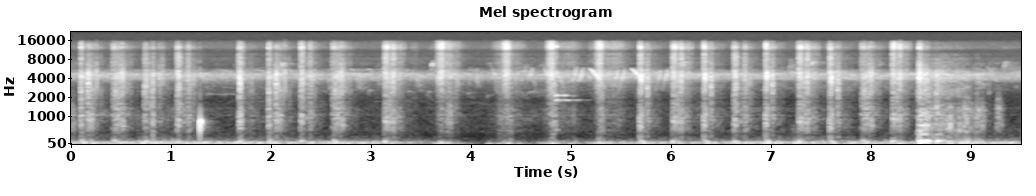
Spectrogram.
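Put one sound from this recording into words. Quick footsteps patter on dirt.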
